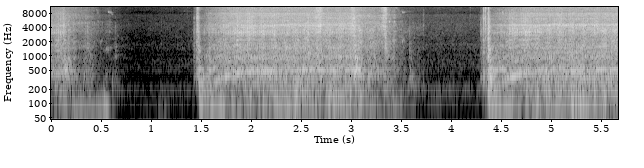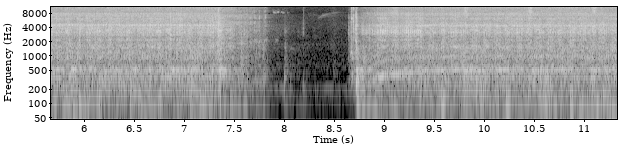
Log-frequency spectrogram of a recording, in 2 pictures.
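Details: 1960 Chevy C10 235 six, sat 40 years in a fence line, starter swapped: three steady cranking bursts with uneven compression beat; compression later found on 3 and 4, little or none on 1, 2, 6, suspected stuck valves; starter works properly.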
